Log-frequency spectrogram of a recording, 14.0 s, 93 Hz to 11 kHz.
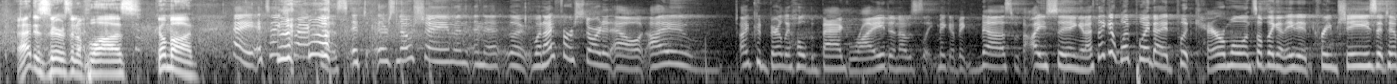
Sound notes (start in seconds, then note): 2.7 laughs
